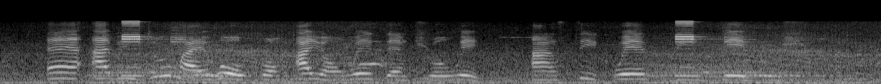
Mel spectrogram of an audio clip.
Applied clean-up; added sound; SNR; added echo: none; Motor vehicle (road); 2 dB; none.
